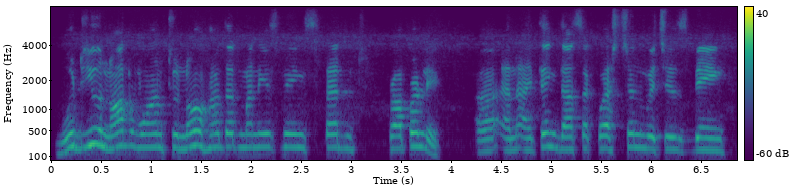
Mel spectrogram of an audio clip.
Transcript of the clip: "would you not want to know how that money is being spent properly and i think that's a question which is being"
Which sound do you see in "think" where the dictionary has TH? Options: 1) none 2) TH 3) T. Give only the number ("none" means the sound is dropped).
3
